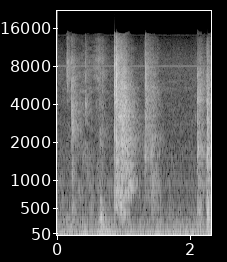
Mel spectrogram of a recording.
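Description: A few short plastic scrapes and knocks from a protein powder tub and its scoop being handled, the loudest about a second in.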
